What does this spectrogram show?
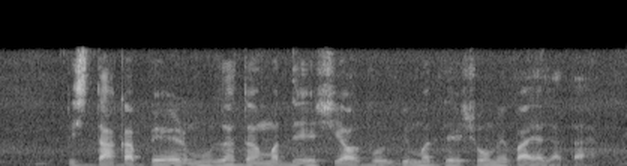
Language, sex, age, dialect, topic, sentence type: Hindi, male, 46-50, Kanauji Braj Bhasha, agriculture, statement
